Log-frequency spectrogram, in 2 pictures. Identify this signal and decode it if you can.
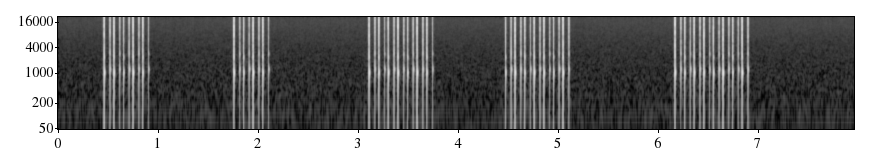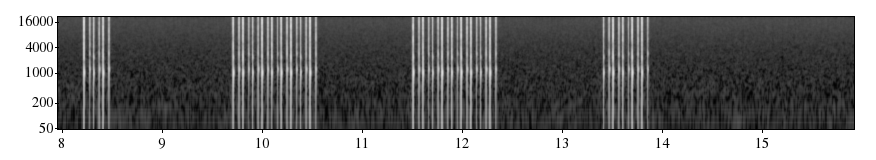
Pulse dialling, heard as clicks on a phone line, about 10 pulses a second. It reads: 5 4 7 7 8 3 9 9 5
